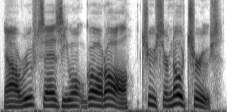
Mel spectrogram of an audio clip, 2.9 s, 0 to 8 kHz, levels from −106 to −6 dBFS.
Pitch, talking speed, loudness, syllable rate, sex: 165 Hz, 225 wpm, -15 LUFS, 5.7 syllables/s, male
